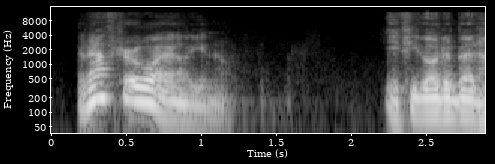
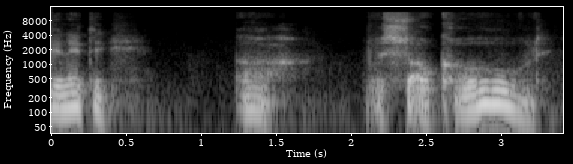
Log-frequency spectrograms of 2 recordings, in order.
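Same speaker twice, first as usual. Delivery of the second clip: hushed, cold; 3 semitones higher, 8 dB quieter, slower than usual. A narrator's reading. Cold, voice drops away.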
